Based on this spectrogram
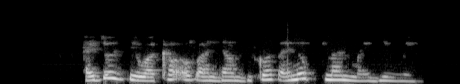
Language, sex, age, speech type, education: Nigerian Pidgin, male, 30-45, read, secondary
